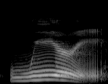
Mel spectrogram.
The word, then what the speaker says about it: weary: pair we have weary listen to that pronunciation Eerie like ear weer weary this means very tired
